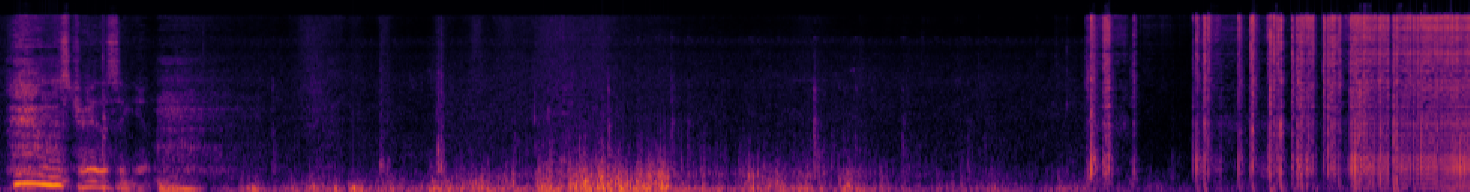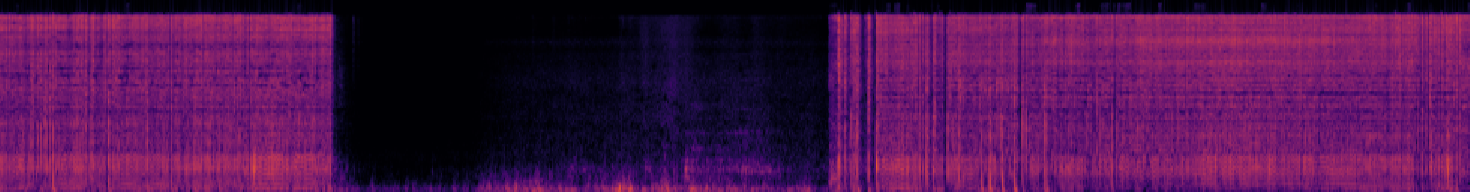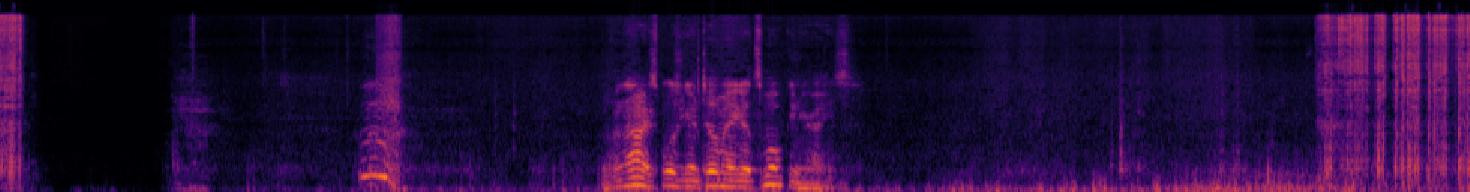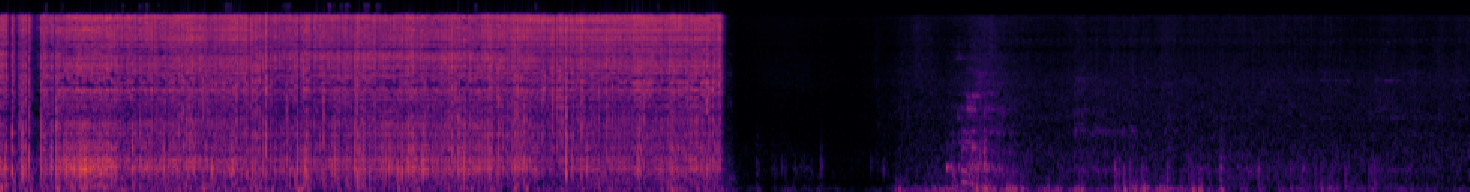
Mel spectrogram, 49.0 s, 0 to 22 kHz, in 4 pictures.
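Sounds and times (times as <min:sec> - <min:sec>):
welder arc crackling: 0:09.1 - 0:15.1, 0:19.2 - 0:24.8, 0:35.5 - 0:42.8.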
